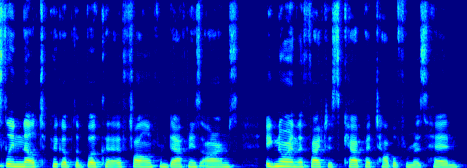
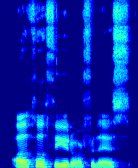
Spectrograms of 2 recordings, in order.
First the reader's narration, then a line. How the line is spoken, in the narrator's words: mumbled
